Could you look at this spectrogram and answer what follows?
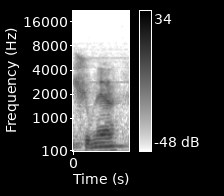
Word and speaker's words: Sumer: in in in the correct spelling and pronunciation, Schumer, which meant land of the guardians in southern Mesopotamia, which is today's Iraq.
